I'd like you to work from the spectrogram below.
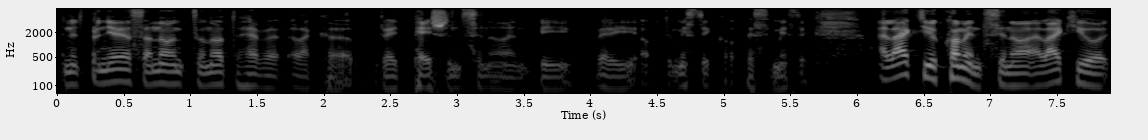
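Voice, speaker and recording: Older man, croatian accent, lowish voice, rambling closing remarks. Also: a little hiss or hum. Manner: rambling, peppered with "you know", rhetorical questions. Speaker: entrepreneur giving closing remarks. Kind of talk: unscripted speech at a panel event.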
